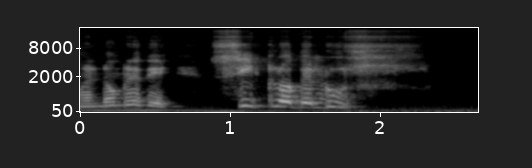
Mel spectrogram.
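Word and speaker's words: Looss: nombre de ciclo de luz se escribe l o o s luz no luz luz de luz sino los en realidad c se pronuncia luz qué fue quién lo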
